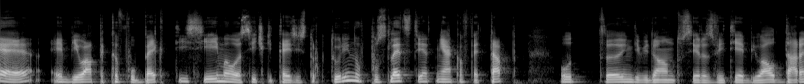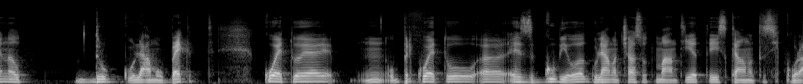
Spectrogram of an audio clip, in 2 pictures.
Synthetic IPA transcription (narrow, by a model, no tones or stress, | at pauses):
ɛjəɛ̰bilˠat̪ɐkɤfobɛkt̪isiɛiməlˠəfsit͡ʃki̥t̪ɛzist̪ɾukt̪uɾinofposlɛt̪st̪vijət̪nʲakəfɛt̪ap | ot̪əind̪ivid̪ualˠnot̪o̥siɾɐzvit̪iɛːbilˠaod̪ːaɾɛnəot̪ | d̪ɾuɡ̚ɡolʲamobɛkt̪̚koɛt̪oɛ̰ | pɾikoɛt̪oəɛzɐɡubilˠəɡolʲamət͡ʃast̪ot̪mant̪ijət̪əiskalˠnət̪əsi̥koɾa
